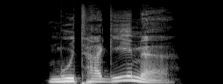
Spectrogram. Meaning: nominative/accusative/genitive plural of Mutagen
- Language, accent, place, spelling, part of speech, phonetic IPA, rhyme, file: German, Germany, Berlin, Mutagene, noun, [mutaˈɡeːnə], -eːnə, De-Mutagene.ogg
